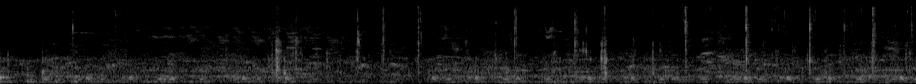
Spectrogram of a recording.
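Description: Close-up chewing of saucy fish and rice, with wet mouth smacks and many sharp clicks scattered throughout.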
